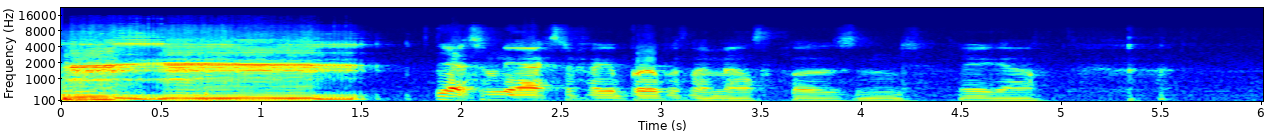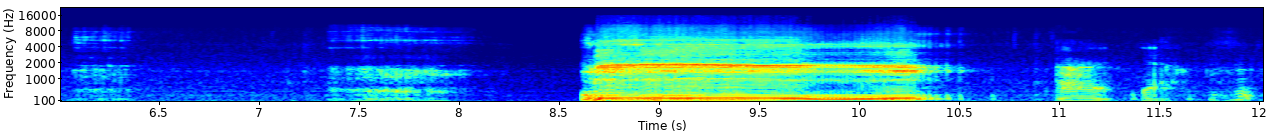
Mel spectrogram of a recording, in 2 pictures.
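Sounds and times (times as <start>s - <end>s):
person burping loudly: 0.0s - 1.7s, 6.1s - 6.4s, 7.3s - 10.6s.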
